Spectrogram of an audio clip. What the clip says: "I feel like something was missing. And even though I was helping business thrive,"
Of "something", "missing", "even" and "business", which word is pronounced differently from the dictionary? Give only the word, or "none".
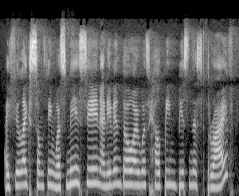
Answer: none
